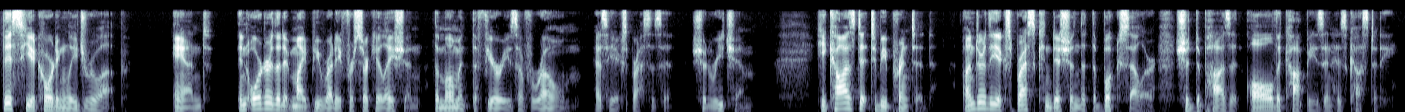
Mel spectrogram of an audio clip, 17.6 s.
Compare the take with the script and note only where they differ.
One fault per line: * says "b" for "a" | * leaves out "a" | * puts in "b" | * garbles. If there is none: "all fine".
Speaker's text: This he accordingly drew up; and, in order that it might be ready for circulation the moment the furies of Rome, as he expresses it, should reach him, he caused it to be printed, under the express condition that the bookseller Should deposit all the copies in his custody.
all fine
